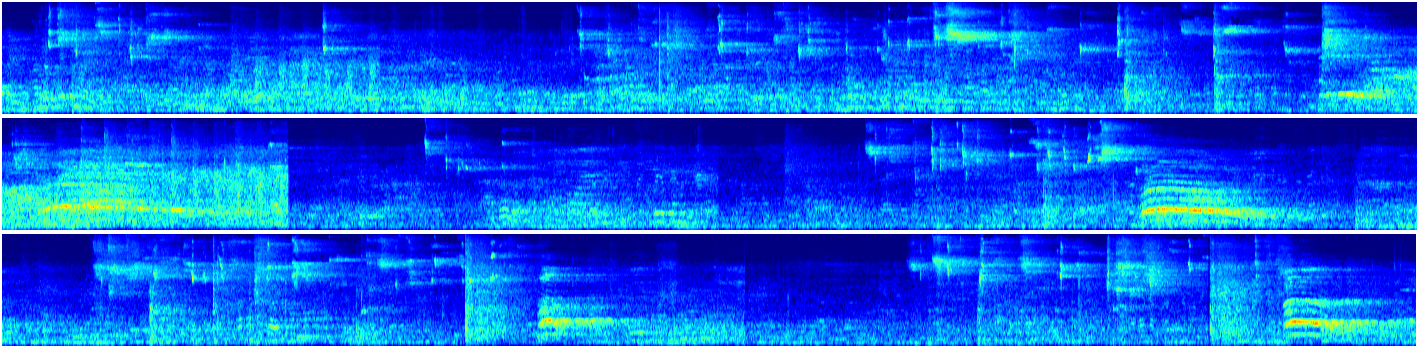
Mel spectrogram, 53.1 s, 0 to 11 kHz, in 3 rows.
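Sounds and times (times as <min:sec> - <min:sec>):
crowd chatter: 0:00.0 - 0:53.0
crowd shouting: 0:16.6 - 0:21.3.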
